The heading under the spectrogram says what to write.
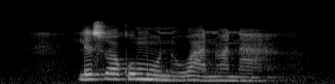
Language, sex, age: Tsonga, female, 20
